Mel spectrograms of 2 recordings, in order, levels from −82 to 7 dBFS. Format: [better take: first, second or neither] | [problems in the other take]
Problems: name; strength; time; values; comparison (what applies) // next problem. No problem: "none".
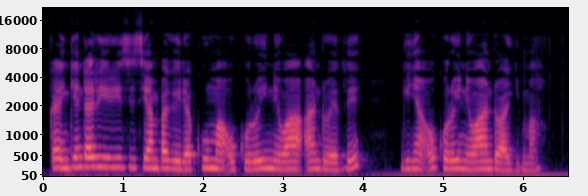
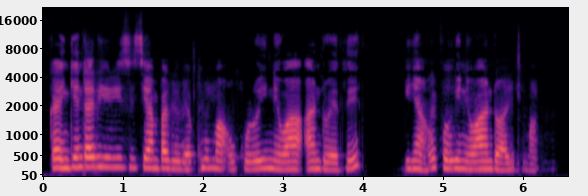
first | noise reduction (neural mask model DeepFilterNet 3)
